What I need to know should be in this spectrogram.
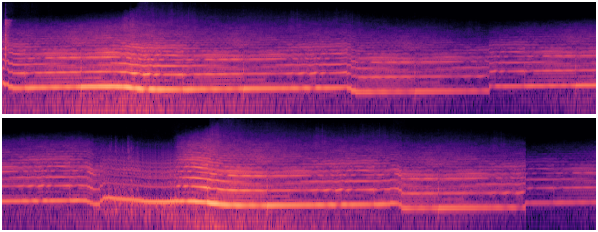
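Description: A racing car engine revs loudly, rising and dropping in pitch as the gears shift.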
